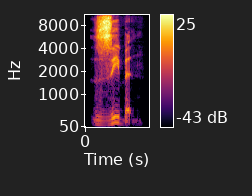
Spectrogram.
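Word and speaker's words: sieben: at the start z seven will be zeben again that zish sound with a ben zeben Eight and nine have harder translations as well.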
